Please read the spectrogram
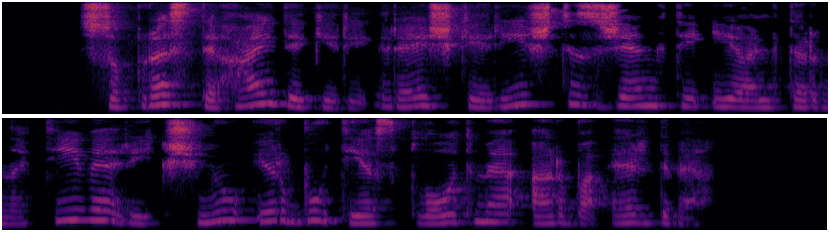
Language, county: Lithuanian, Šiauliai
